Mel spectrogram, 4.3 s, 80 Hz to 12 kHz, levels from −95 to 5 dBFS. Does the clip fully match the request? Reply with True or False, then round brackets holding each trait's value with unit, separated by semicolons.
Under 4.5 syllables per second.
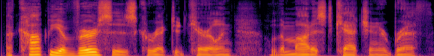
False (5.2 syllables/s)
